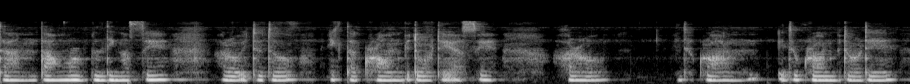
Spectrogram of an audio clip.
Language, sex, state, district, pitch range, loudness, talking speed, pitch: Nagamese, female, Nagaland, Dimapur, 195-210 Hz, -16 LUFS, 120 wpm, 205 Hz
